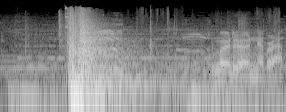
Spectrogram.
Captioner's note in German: Stöhnt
